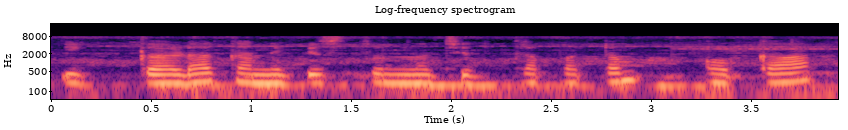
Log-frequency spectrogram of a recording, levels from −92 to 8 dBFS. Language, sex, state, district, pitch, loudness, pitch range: Telugu, female, Andhra Pradesh, Sri Satya Sai, 190 Hz, -17 LUFS, 175-200 Hz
